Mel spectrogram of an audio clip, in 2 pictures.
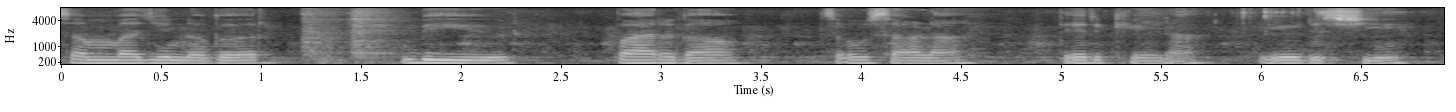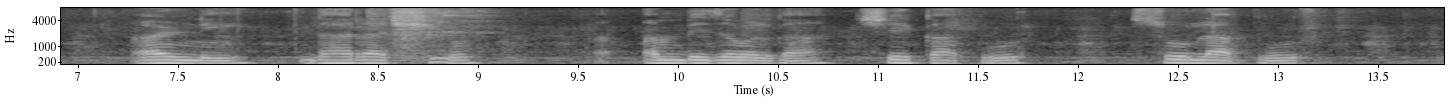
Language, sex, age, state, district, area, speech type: Marathi, female, 60+, Maharashtra, Osmanabad, rural, spontaneous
